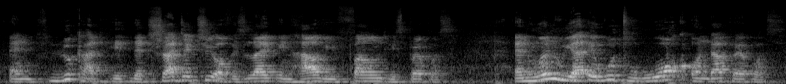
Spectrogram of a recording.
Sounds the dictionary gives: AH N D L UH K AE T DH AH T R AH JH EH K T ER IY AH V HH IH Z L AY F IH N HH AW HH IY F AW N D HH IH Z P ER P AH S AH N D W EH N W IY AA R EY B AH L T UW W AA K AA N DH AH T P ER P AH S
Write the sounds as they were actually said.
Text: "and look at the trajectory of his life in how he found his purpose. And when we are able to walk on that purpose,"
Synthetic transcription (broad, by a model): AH N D L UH K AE T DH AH T R AH JH EH K T ER IY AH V HH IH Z L AY F IH N HH AW HH IY F AW N D HH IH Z P ER P AH S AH N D W EH N W IY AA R EY B AH L T UW W AA K AA N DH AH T P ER P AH S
